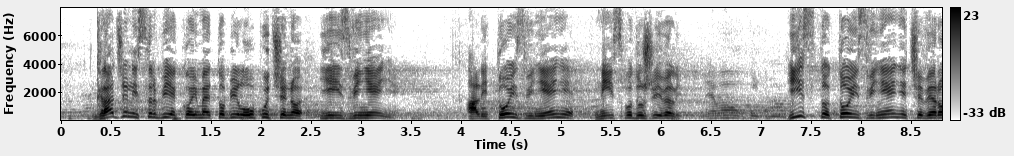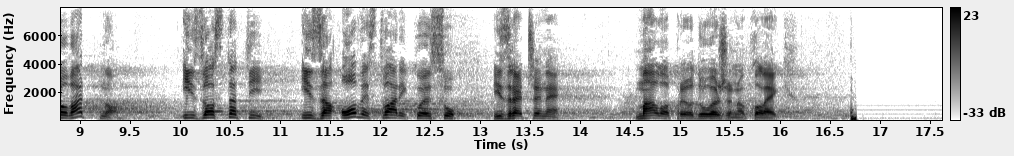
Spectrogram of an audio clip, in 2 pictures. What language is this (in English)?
Serbian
